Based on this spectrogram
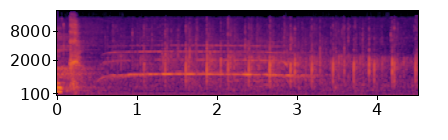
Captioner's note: audience applauding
